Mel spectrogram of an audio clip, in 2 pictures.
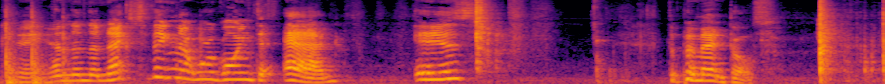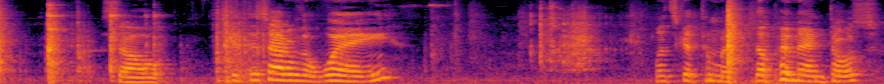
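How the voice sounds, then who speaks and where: A woman's voice: fairly high pitch, animated, slow pace, long pauses, very noisy. A woman with a Cuban accent giving a casual home cooking demonstration in her kitchen. She talks viewers through each step and jokes with the person filming. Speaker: home cook demonstrating a recipe.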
